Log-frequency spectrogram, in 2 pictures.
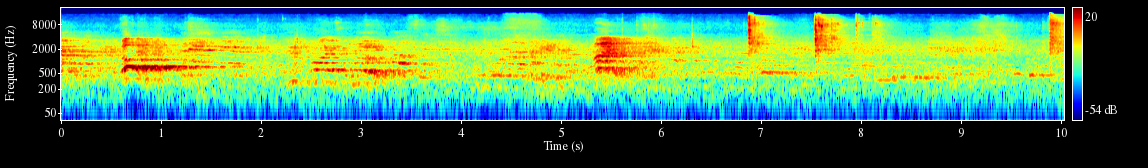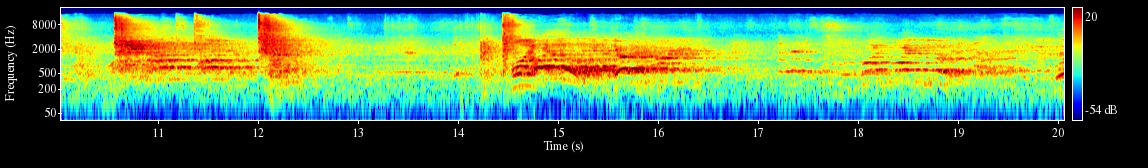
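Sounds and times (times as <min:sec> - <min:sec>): steel swords clashing: 0:06.9 - 0:08.2.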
